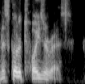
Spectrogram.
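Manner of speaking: plain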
